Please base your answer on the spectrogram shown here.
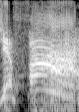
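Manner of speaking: very loud, high, shrill screaming voice. Trying the screaming voice of Gilbert Gottfried: screaming Gilbert Gottfried voice. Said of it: "I can't do that voice in my apartment 'cause you have to, like, scream the whole time".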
